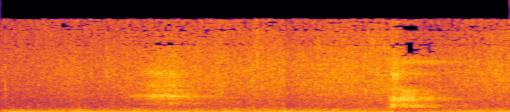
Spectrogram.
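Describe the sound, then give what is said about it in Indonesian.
Heavy rain pours steadily and loudly, with a deep rumble of thunder rolling underneath throughout; no voices are heard. “Hujan pun mulai turun cukup deras.”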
